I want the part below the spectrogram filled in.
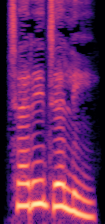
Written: ಚರಿಜಲಿ

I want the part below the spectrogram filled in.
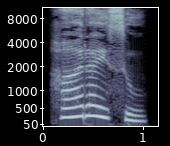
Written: ಹರುಸ

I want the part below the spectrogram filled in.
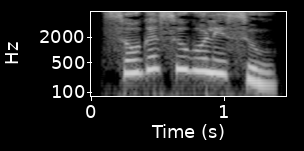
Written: ಸೊಗಸುಗೊಳಿಸು

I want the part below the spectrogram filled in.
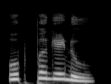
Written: ಒಪ್ಪಗೊಡು

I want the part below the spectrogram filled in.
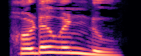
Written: ಹೊಡವಂಡು

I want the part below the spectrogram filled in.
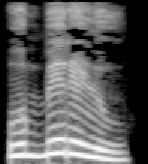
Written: ಒಬ್ಬೆರಲ್

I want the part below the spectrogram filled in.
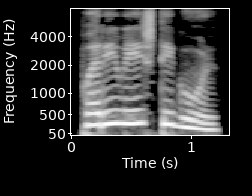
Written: ಪರಿವೇಷ್ಟಿಗೊಳ್

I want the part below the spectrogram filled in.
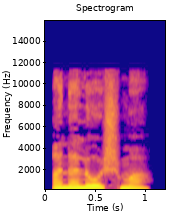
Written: ಅನಲೋಷ್ಮ

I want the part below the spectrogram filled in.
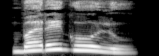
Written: ಬುರುಗಲು

